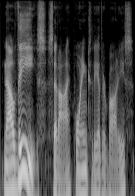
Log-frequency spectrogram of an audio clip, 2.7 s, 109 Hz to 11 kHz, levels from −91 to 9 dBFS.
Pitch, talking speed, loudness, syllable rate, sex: 105 Hz, 200 wpm, -21 LUFS, 5.2 syllables/s, male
